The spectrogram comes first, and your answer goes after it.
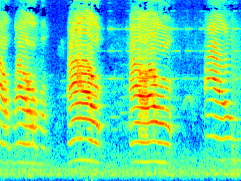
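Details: Tomcat calling for a female with four loud, rich meows spaced about a second apart, each nasal and strongly harmonic, steady in pitch then falling away, in a quiet indoor setting.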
